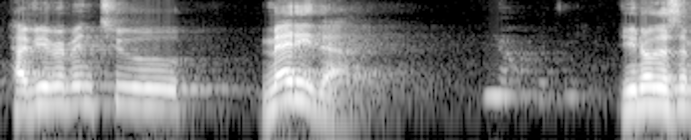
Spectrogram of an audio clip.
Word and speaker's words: Mérida: It's Mérida. I mean, people will understand you. The taxi driver won't go, I'm not bringing you. You didn't pronounce it correctly. There's an accent on the E.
